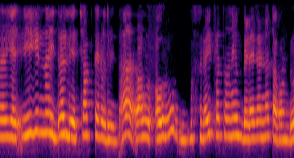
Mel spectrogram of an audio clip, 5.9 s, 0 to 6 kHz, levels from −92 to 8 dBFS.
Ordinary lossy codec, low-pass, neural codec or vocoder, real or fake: none; 5.4 kHz; codec, 16 kHz in and 24 kHz out, 1.1 kbps, FireRedTTS-2 codec; fake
